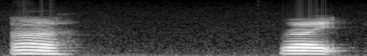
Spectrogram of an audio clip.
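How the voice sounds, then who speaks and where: A woman's voice: medium pitch, little pitch movement, drawn-out words, clear, resonant tone, muffled recording. A woman playing a prim, earnest schoolchild with grown-up airs in an audio drama. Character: studious, precocious schoolchild nephew.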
